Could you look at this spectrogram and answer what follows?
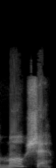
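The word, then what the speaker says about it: משה: is a shin and this is a segol which says e and this how you silence this will be just she so Moshe and um okay this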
